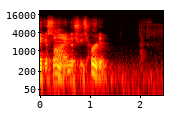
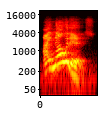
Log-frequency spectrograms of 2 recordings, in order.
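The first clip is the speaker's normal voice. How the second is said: high, hard and louder; curt retort; 13 semitones higher, 6 dB louder than usual. A narrator's reading. Wife snapping at husband, high and hard. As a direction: cut him off.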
